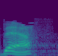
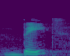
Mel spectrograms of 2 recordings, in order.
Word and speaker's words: Beth: Now, Aleph over verse 1, over verse 9, it says Beth. Technically, we should pronounce it Beit.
